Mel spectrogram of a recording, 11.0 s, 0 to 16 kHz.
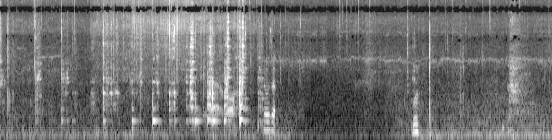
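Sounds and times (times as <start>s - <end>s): food sizzling in pan: 0.7s - 6.2s
metal utensil tapping frying pan: 1.2s - 5.4s.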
